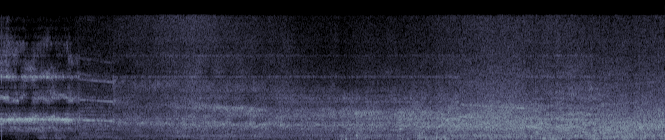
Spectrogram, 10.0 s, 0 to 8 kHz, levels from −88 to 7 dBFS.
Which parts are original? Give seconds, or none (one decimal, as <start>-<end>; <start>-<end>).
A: 1.2-1.7; 6.9-7.9; 9.0-10.0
